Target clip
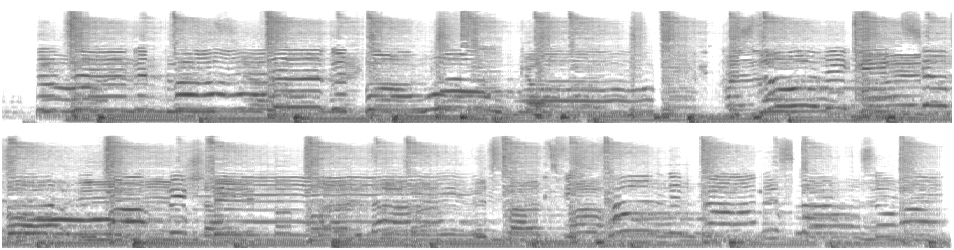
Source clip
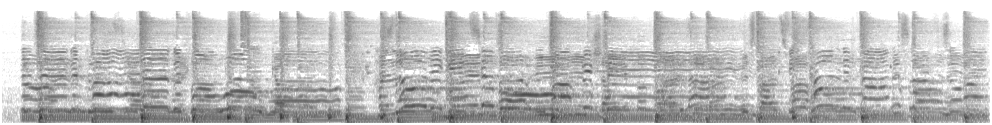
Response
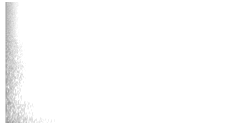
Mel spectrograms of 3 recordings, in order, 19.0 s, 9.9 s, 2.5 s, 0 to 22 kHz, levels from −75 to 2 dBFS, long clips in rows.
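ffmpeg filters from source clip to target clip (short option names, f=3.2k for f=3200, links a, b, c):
-filter_complex "[0:a]anlmdn=2.51,acrossover=split=250[a][b];[a]adelay=130[c];[c][b]amix=inputs=2:normalize=0,atempo=0.52,acompressor=mode=upward:threshold=-33dB:ratio=2.5"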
